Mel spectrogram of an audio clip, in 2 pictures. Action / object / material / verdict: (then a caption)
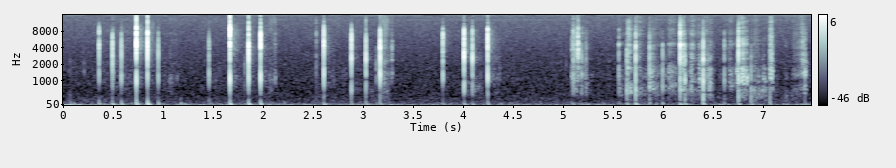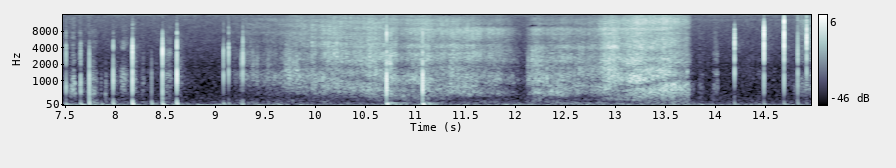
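tap / glass-screen tablet with metal body / glass / none. Long acrylic nails tap quickly on the hard glass touchscreen of a large, flat iPad tablet with a metal body, lying on a table. The taps land as sharp, dry clicks with almost no ring, spread irregularly across the clip. Toward the end they blend into a denser, brighter scratching and scraping texture.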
